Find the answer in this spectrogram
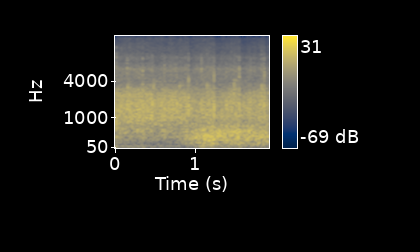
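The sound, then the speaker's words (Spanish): Steady, dense applause from brotherhood members at the reopening of the Templo de Santiago, greeting the announcement that Nuestra Señora del Rocío will be canonically crowned on 5 July 2025: a continuous wash of many hands clapping, loud and even throughout with no voices standing out. “Pues ya ven que el anuncio fue saludado por, eh, los hermanos con aplausos, con esa salva de cohetería.”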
